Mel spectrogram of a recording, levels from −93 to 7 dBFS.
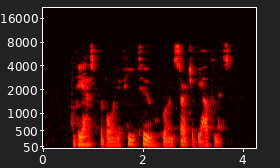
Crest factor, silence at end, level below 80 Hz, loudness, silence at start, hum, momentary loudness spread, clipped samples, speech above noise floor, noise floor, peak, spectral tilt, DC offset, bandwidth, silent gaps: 20 dB; 0.5 s; -82 dBFS; -43 LUFS; 0.55 s; none; 8 LU; under 0.1%; 36 dB; -79 dBFS; -26 dBFS; -4 dB/octave; under 0.1%; 8.2 kHz; none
